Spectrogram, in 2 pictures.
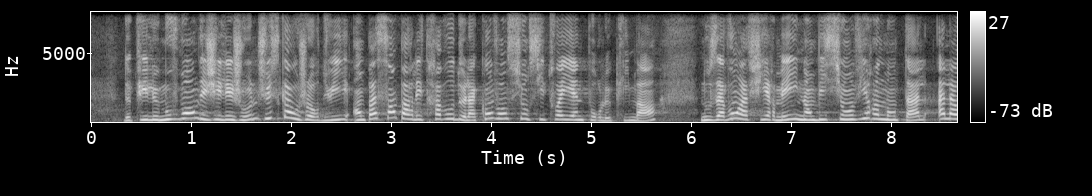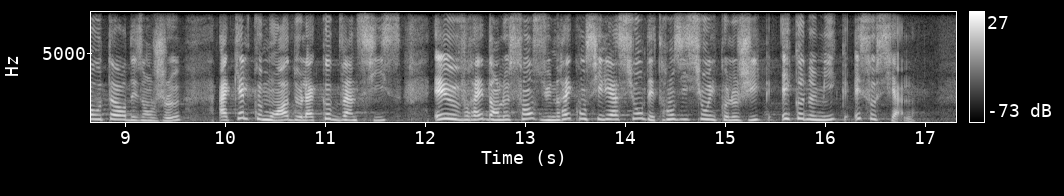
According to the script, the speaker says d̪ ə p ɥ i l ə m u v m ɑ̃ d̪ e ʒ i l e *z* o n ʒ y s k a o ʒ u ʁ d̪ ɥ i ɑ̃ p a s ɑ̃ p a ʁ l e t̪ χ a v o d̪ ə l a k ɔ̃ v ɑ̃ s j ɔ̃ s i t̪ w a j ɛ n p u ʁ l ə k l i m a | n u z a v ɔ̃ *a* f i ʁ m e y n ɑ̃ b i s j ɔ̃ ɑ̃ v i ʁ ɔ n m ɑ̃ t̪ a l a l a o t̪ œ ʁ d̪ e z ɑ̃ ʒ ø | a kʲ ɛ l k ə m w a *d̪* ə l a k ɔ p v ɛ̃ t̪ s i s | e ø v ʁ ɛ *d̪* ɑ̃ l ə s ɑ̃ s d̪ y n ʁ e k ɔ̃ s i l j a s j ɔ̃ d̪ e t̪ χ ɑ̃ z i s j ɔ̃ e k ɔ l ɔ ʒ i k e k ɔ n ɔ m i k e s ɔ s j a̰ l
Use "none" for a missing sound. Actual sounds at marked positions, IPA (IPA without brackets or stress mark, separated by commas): ʒ, a, d̪, d̪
